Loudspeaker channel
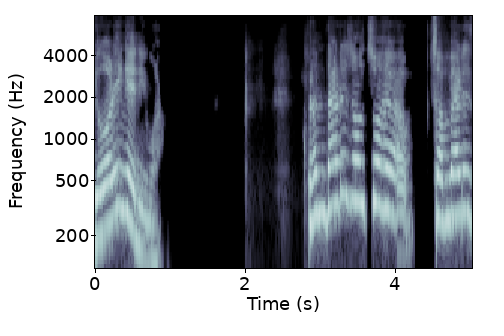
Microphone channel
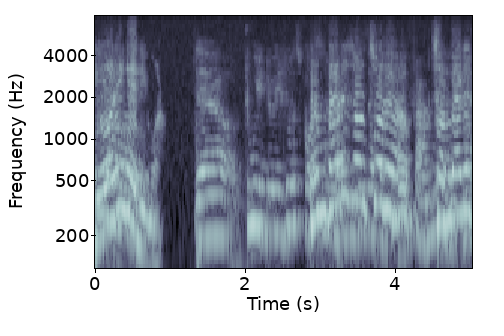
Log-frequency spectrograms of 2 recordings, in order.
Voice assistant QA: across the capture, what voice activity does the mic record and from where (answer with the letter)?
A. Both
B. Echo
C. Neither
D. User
A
